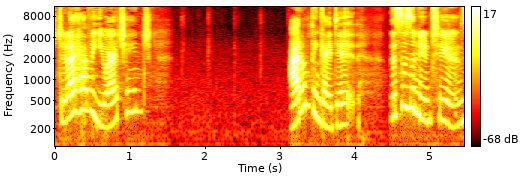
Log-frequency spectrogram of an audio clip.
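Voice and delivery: usual speaking voice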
